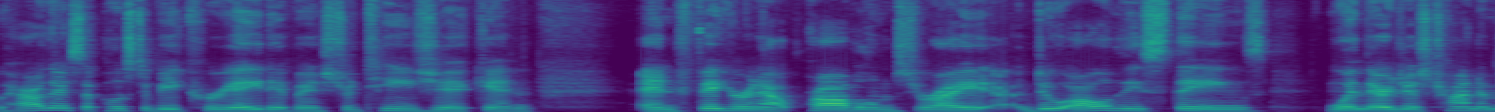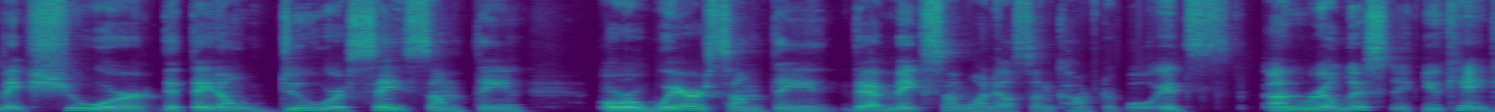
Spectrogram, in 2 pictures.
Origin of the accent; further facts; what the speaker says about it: Oklahoma, United States; I grew up in Oklahoma. I still live in Oklahoma. We're not known for being diverse.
